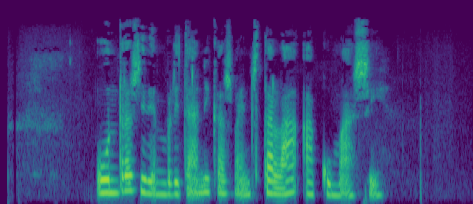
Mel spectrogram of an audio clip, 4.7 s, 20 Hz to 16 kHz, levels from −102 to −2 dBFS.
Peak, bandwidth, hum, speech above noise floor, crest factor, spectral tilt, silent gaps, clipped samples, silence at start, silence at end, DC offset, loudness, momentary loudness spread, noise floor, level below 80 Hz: -8 dBFS; 11.5 kHz; none; 46 dB; 20 dB; -4.5 dB/octave; none; under 0.1%; 0.95 s; 0.9 s; under 0.1%; -28 LUFS; 8 LU; -74 dBFS; -74 dBFS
